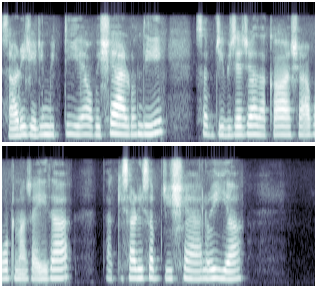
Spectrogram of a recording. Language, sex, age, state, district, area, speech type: Dogri, female, 30-45, Jammu and Kashmir, Samba, rural, spontaneous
